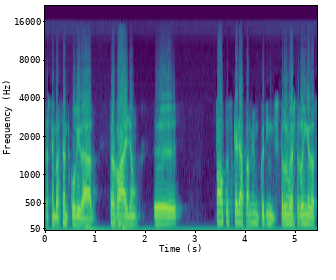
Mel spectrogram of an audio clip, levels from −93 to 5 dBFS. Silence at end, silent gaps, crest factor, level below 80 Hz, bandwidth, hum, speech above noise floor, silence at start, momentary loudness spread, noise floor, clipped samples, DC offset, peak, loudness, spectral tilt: 0 s; none; 12 dB; -40 dBFS; 15.5 kHz; none; 45 dB; 0 s; 7 LU; -60 dBFS; under 0.1%; 2%; -4 dBFS; -15 LUFS; -6.5 dB/octave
